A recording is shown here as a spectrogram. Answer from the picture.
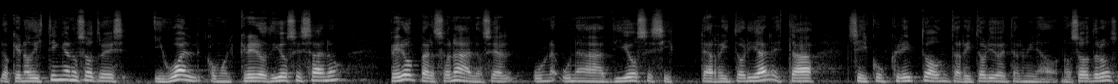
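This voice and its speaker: Somewhat breathy and dark, mellow in tone, a man talks at a moderate pace with a fairly high pitch and ordinary pitch variation. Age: 60s. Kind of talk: interview.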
